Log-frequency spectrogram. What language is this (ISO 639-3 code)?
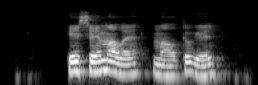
bak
